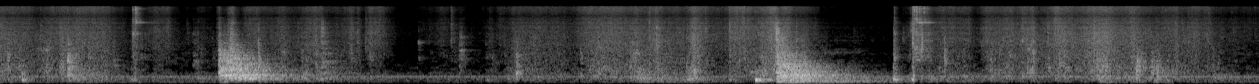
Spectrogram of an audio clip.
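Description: Reacher-grabber tool rummaging through plastic trash bags in a metal dumpster: plastic crinkling and rustling mixed with clacks and knocks, with two louder spells of rustling about two and eight seconds in.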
